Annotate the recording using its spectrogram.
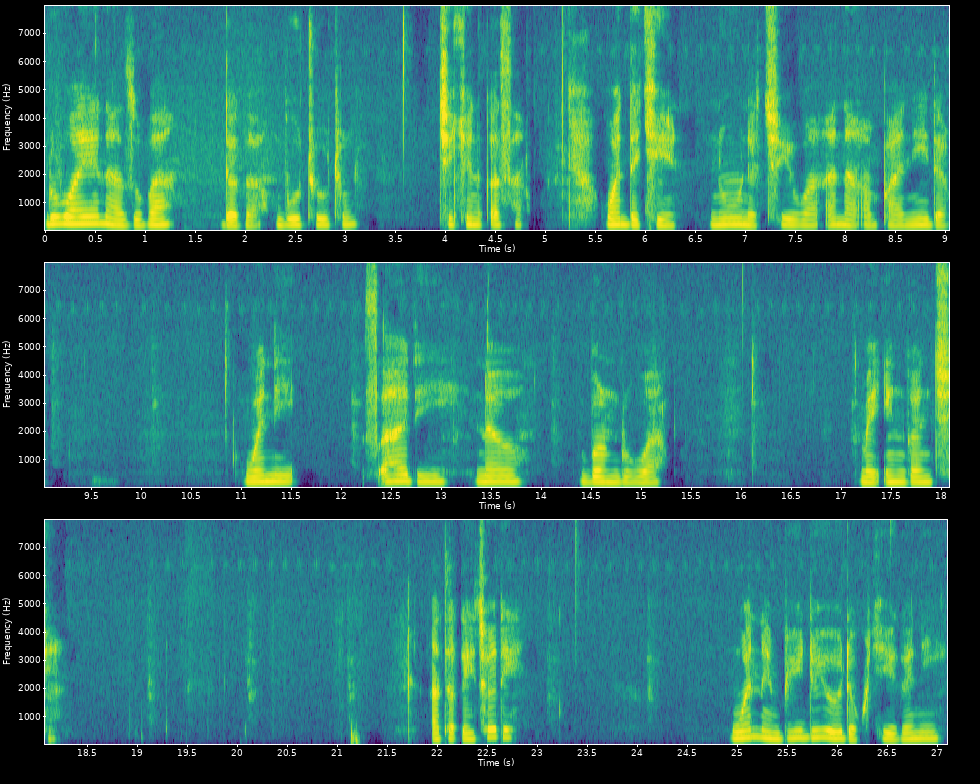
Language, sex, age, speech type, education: Hausa, female, 15-29, spontaneous, tertiary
